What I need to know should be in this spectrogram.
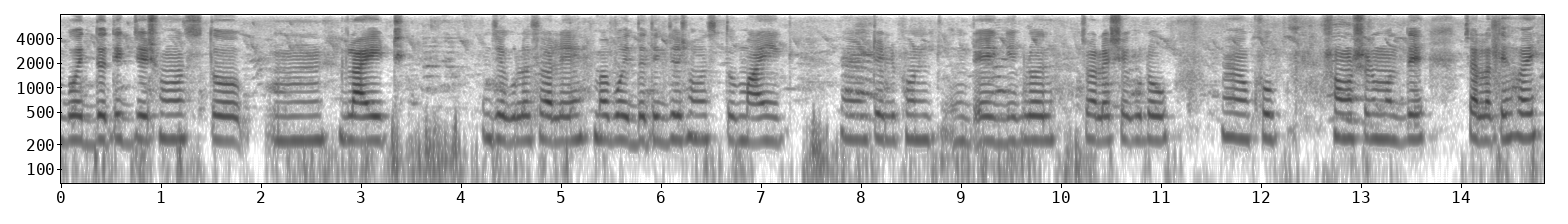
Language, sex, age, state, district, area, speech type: Bengali, female, 30-45, West Bengal, Birbhum, urban, spontaneous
